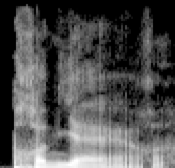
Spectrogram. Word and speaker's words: première: Okay, so don't be afraid to insist a little bit. Première. Okay, and pronounce it quite correctly, because if we don't, if you don't, then I will understand the premier.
